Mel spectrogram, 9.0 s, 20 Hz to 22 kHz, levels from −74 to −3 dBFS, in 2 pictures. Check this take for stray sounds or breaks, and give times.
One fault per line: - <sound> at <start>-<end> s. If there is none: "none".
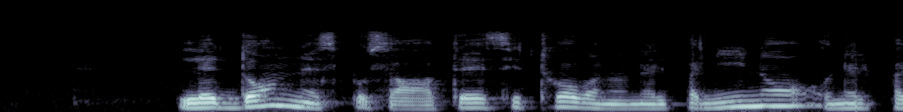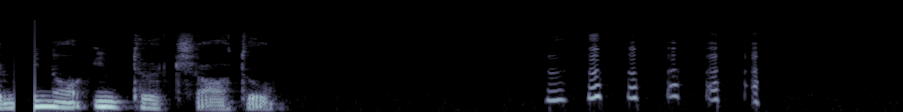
- dropout at 4.6-4.7 s
- laugh at 7.2-8.3 s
